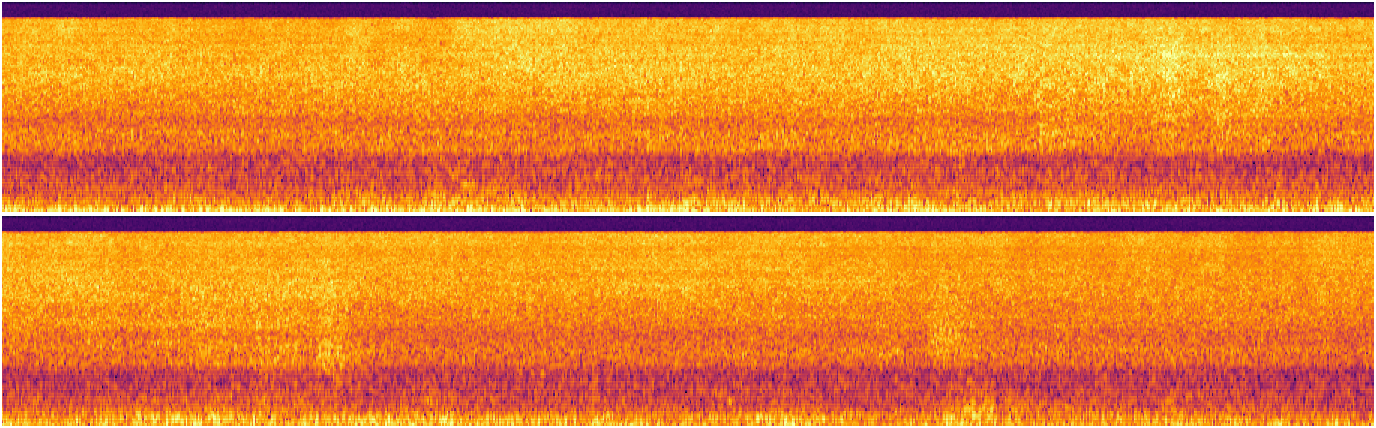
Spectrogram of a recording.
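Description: Steady city street ambience: a continuous low traffic rumble with hiss, no single event standing out.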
